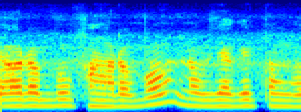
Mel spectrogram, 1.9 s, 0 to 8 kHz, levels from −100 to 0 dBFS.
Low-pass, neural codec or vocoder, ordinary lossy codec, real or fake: 7.2 kHz; none; none; real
